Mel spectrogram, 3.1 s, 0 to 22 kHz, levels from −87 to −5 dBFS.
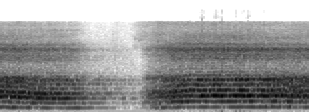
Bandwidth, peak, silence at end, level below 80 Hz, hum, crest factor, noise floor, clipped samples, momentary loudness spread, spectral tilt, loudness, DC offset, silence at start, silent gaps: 10.5 kHz; 0 dBFS; 0 s; -60 dBFS; none; 12 dB; -36 dBFS; under 0.1%; 14 LU; -4 dB/octave; -12 LUFS; under 0.1%; 0 s; none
